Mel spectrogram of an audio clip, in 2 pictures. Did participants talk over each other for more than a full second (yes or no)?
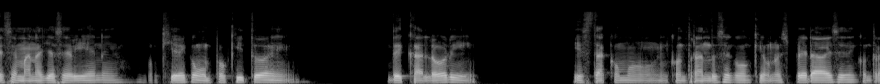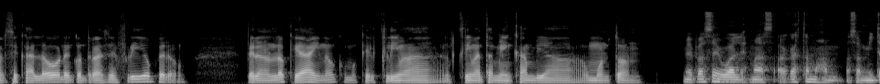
no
